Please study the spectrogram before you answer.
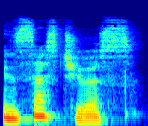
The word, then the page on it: incestuous: British English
